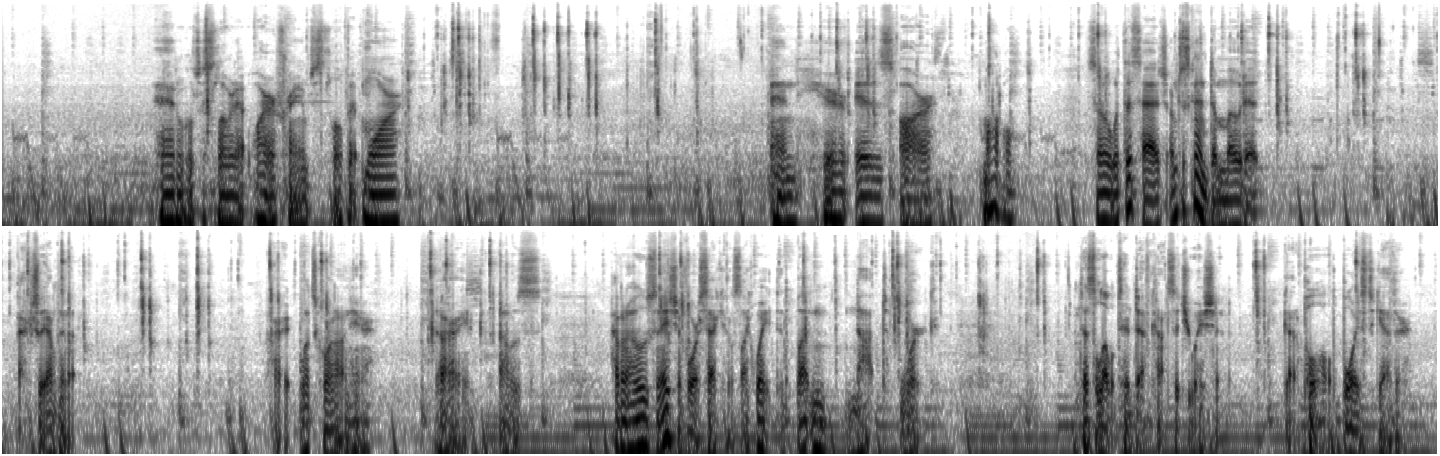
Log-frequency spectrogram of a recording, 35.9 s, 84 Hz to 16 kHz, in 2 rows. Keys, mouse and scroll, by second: 2.4 click, 4.1 scroll down 1, 5.2 middle click, 5.7 alt+a, 6.0-6.6 scroll down 1, 6.6 KP_1, 6.9 KP_3, 7.3 KP_5, 8.0 scroll down 1, 8.2 shift+middle click, 8.7 scroll down 1, 9.2 middle click, 9.5 scroll up 1, 10.1 click, 10.4 Tab, 10.8 2, 11.1 click, 11.5 scroll down 1, 11.6 middle click, 13.5 scroll up 1, 13.7 q, 14.6 click, 15.8 ctrl+b, 16.7 right click, 16.9 q, 17.9 click, 18.7 ctrl+b, 19.3 right click, 19.7 Tab, 20.8 click, 21.3 g, 21.6 right click, 22.0 q, 22.3 click, 24.0 ctrl+b, 24.9 scroll up 1, 26.0 click, 26.1 Tab, 26.4 q, 26.9 click, 27.3 middle click, 27.8 scroll down 1, 28.0 shift+middle click, 28.5 middle click, 29.1 a, 29.6 click, 29.8 middle click, 30.5 scroll up 1, 30.9 d, 31.5 click, 33.6 x, 34.9 e.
